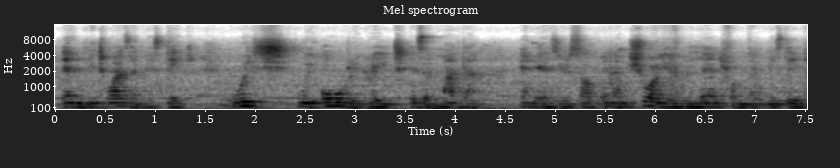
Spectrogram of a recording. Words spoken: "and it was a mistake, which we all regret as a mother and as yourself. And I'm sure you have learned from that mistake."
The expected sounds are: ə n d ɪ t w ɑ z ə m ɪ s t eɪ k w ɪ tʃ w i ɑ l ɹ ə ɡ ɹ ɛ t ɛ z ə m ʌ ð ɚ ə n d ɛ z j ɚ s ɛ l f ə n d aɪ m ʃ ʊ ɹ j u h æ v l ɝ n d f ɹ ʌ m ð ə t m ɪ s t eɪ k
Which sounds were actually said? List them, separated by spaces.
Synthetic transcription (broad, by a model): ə n d ɪ t w ɑ z ə m ɪ s t eɪ k w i tʃ w i ɑ l ɹ ə ɡ ɹ ɛ t ɛ z ə m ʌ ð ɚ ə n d ɛ z j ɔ s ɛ l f ə n d aɪ m ʃ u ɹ j u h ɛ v l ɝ n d f ɹ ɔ m ð ə t m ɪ s t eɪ k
